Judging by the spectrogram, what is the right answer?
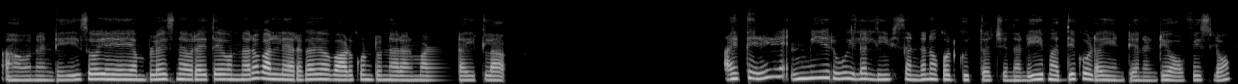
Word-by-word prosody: అవునండి. 200 0 -3 0.2
సో, 245 - +3 0.2
ఎ - - +4 0.2
ఎంప్లాయీస్‌ని 230 +2 +1
ఎవరైతే 225 +1 +1
ఉన్నారో 225 +3 +1
వాళ్ళని 240 -3 +5
ఎరగా 210 +2 +1 0.3
వాడుకుంటున్నారన్నమాట 200 -2 -1
ఇట్లా. 200 -1 -1 2.3
అయితే 265 +4 +1 0.5
మీరు 300 -1 +2
ఇలా 255 0 0
లీవ్స్ 230 +1 -3
అంటే 225 0 0
నాకోటి 225 -2 0
గుర్తొచ్చిందండి. 195 -2 -4
ఈ - - +4
మధ్య 215 +2 0
కూడా 235 -5 +2
ఏంటి 190 -1 -7
అనంటే, 185 +2 -5 0.2
ఆఫీస్‌లో 200 0 -5
210 Hz, 110 wpm, -22 LUFS, 200-230 Hz, 2.3 s, వాళ్ళని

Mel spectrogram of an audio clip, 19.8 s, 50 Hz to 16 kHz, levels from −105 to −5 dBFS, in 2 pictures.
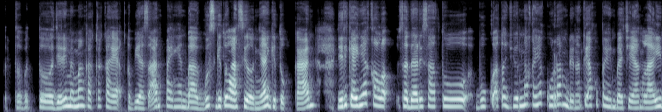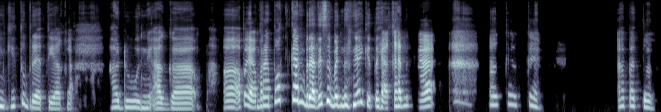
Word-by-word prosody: Betul - - -13
betul. 205 -3 -4
Jadi 190 +4 +3
memang, 255 +2 +2
Kakak, 245 0 -8
kayak, 195 -4 -2
kebiasaan 195 +4 -2
pengen 230 -3 -4
bagus 195 +7 -1
gitu, 245 +2 +1
hasilnya, 225 -5 +3
gitu 225 -4 -3 0.2
kan. 175 +12 +1 0.3
Jadi 230 +4 +4
kayaknya, 280 +3 +6
kalau 270 -7 +2 0.2
se 250 0 0
dari 225 0 +4
1 240 0 -3 0.5
buku 235 +1 -5
atau 275 +3 -3
jurnal 250 +5 0
kayaknya 310 +2 -3
kurang 290 +2 -2
deh, 210 -6 -2
nanti 205 +8 -5
aku 275 0 -7
pengen 245 -5 -2
baca 195 +2 -3
yang 195 - -6
lain, 195 +6 +1
gitu 250 +5 -8
berarti 185 -2 -3
ya, - - -3
Kak. - - -13 0.6
Aduh! 215 0 -4
Ini 190 0 -5
agak, 175 0 -3 0.6
eee, 210 0 0
apa - - -4
ya 230 - +7
merepotkan 435 - +3
berarti 270 0 +8
sebenarnya, 285 - +4
gitu 245 - -2
ya - - +1
kan, 245 0 +5 0.2
Kak. 235 +4 +4 0.9
Oke 285 +2 -7
oke. 270 -6 -8 1.1
Apa 250 +1 -5
tuh? 210 -3 -3
240 Hz, 155 wpm, -22 LUFS, 210-270 Hz, 1.1 s, berarti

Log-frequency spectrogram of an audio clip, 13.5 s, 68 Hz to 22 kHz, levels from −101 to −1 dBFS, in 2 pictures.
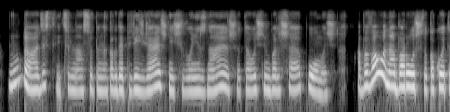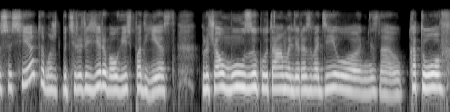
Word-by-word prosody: Ну 300 +6 -1
да, 230 -8 +1
действительно, 225 -4 -7
особенно 210 -1 -6
когда 215 0 -2
переезжаешь, 220 +5 -3
ничего 205 -1 -6
не 205 0 -4
знаешь, 220 +4 -4
это 205 +1 -8
очень 220 0 -4
большая 220 +1 -5
помощь. 195 -7 -4 0.3
А 220 - -7
бывало 385 - +4
наоборот, 255 -2 +4
что 225 -4 -6
какой-то 240 +2 0
сосед, 285 - -1
может 220 -7 -2
быть, 220 -2 -3
терроризировал 230 0 +2
весь 225 +3 -1
подъезд, 215 -1 -2 0.3
включал 240 +3 +2
музыку 240 0 +4
там 230 0 +1
или 215 0 +1
разводил, 220 +1 +1
э, 195 - -1
не 185 +1 -5
знаю, 180 -2 -6
котов, 245 0 +4
225 Hz, 145 wpm, -22 LUFS, 210-245 Hz, 0.3 s, бывало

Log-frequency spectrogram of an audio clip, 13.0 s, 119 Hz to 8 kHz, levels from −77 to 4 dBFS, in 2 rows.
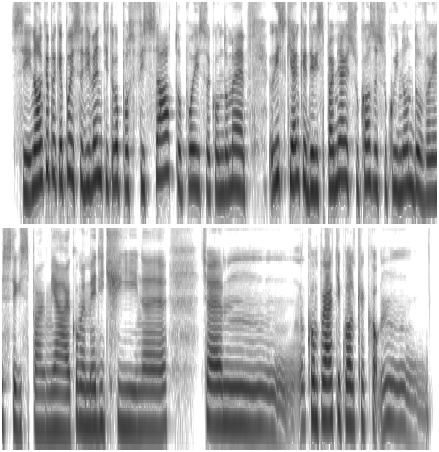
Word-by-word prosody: Sì 215 - -1
no 245 +3 +6
anche 275 +5 +5
perché 290 -4 +1
poi 300 0 +2
se 260 0 -1
diventi 270 +2 +3
troppo 255 -1 +1
s 240 - -7
fissato 295 +4 +1
poi 245 +1 0
secondo 225 -1 -2
me 240 -1 +1 0.4
rischi 275 +2 +2
anche 265 -2 +3
di 230 - +5
risparmiare 245 +5 +2
su 255 -1 -8
cose 255 -1 +1
su 235 0 -7
cui 235 -1 -1
non 245 +2 +2
dovresti 205 -3 -1
risparmiare 180 -1 -3
come 200 +1 -2
medicine, 190 -1 -3 0.5
cioè 200 -2 +2
mhmm 190 -5 -3
comprarti 215 +1 +3
qualche 205 -1 0
co - - -3
mhmm, 190 - -8
220 Hz, 145 wpm, -17 LUFS, 195-250 Hz, 0.5 s, no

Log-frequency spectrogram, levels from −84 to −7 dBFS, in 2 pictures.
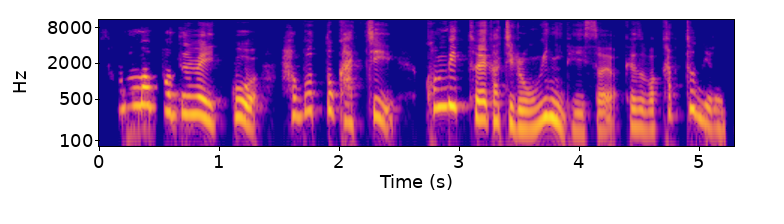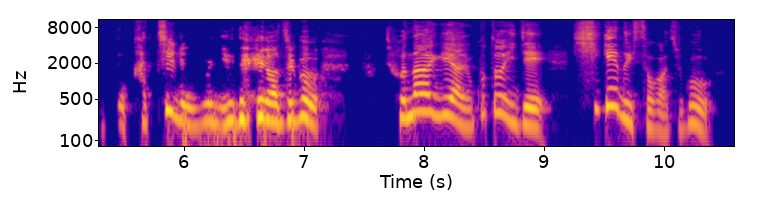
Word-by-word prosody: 손만 390 +3 +1
뻗으면 285 -3 +1
있고. 230 +3 -1
하고 310 +5 -7
또 320 - -4
같이 220 +5 -6 0.2
컴퓨터에 370 -9 +3
같이 215 -3 -3
로그인이 185 +7 +1
돼 150 - -13
있어요. 145 +1 -8
그래서 170 -2 -5
막 155 0 -9
카톡 285 -1 -5
이런 165 -3 -8 0.2
것도 185 - -9
같이 250 - 0
로그인이 205 -1 -1
돼 235 +2 +6
가지고 220 +2 +5 0.7
전화기 270 +1 +4
아이 205 -5 +1
그리고 175 +11 -11
또 295 +1 -3
이제 185 -7 +1 0.2
시계도 365 -5 +1
있어 185 -5 -6
가지고 155 +4 -7
230 Hz, 370 characters per minute, -21 LUFS, 185-290 Hz, 0.7 s, 돼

